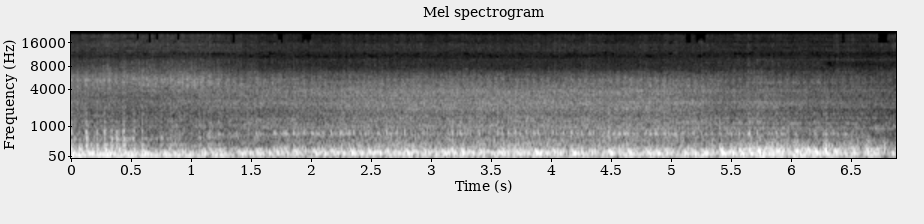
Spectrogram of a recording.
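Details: First-gen Dodge D150 with the AC compressor bypassed by an idler pulley and a smog line disconnected: deep, uneven chuffing at idle that sounds like a knock. It is exhaust puffing from the open smog line.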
